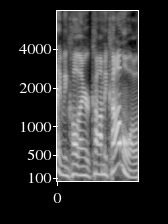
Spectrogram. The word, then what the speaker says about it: Kamala: was Cala is racist saying her name's Kamala Kamala is the correct way to pronounce her name you know they tried to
